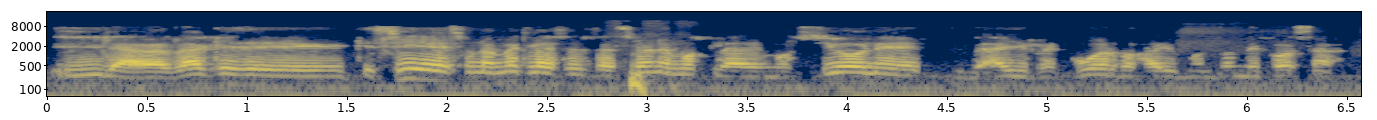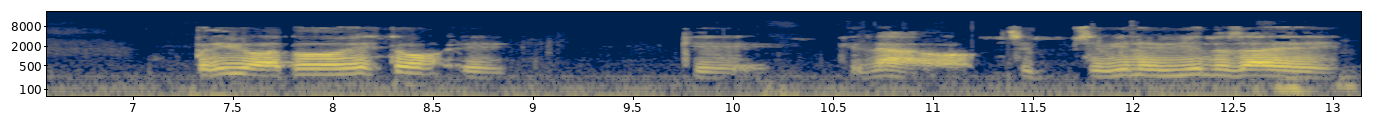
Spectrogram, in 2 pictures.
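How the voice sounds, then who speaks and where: A man's voice: medium pitch, unhurried, a bit bright, lo-fi sound. A man in his thirties with an Argentine accent, a boxer guest talking on a radio phone interview, hesitant and repeating words, laughing easily. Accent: Argentine Spanish. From San Martín de los Andes, Argentina. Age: 30s.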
